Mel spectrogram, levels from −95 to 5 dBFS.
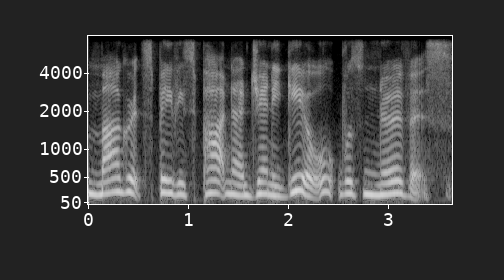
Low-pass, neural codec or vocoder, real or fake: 7.2 kHz; none; real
